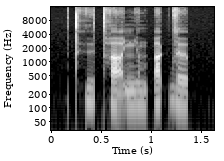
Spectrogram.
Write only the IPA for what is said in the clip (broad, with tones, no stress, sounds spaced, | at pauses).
t̪ʰ ɨ̤˨˩ t̪ʰ a̰ː˧˨ ɲ ə̤˨˩ m ʔ a˦˥ k̚ z ə˨˩ p̚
